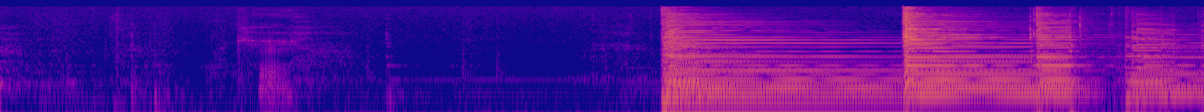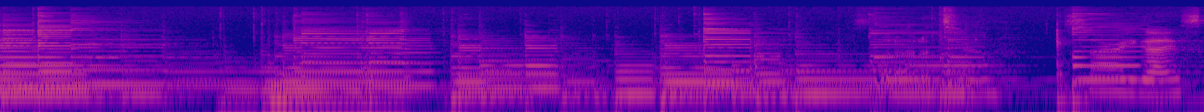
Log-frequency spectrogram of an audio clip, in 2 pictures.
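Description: Acoustic guitar strummed and tried out before a song: a loud chord about three seconds in, another a second later, then lighter strummed chords and picked notes.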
